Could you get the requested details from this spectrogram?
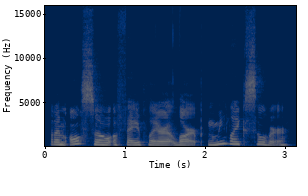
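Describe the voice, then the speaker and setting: A woman's voice: on the high side, normal speed. Playful woman streamer chatting while drawing. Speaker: art streamer. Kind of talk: casual chat while drawing.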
